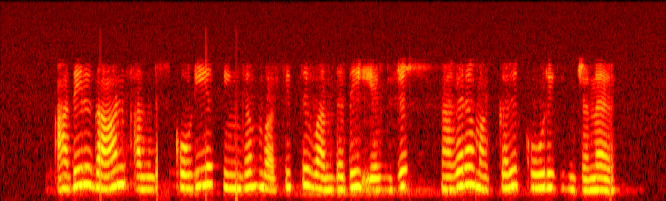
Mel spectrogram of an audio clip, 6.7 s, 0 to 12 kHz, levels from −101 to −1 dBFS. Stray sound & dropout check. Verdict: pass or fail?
fail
